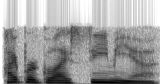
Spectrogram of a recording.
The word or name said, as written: hyperglycemia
